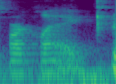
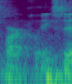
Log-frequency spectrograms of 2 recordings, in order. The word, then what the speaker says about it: Barclays: And it's pronounced Barclays. It's spelled Barclays.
